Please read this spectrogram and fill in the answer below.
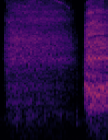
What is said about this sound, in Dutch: Ik voel ook, als ik in die beknelling zit, dan hou ik mijn adem hoog en vast. En wanneer ik dan weer bewust ga doorademen, letterlijk, zo helemaal naar beneden, zo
